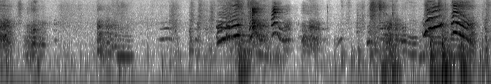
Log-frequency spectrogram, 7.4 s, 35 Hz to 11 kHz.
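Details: Griffon puppies, 40 days old, a litter of three males and four females in Cairo, giving high, wavering whines and short yelps in bursts, with the loudest rising-and-falling cries near the middle and end, amid soft rustling.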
